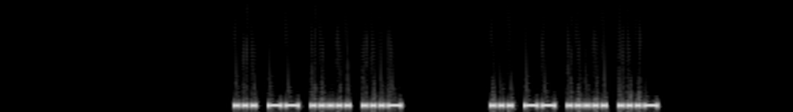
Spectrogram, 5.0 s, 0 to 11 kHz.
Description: Morse code, heard as a keyed tone, about 46 wpm, 700 Hz. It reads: SM5V SM5V
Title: DXCC-100 Call Signs - 4 Characters - Repeated 2x - 45wpm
